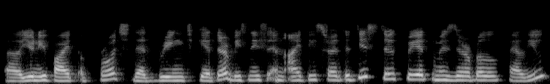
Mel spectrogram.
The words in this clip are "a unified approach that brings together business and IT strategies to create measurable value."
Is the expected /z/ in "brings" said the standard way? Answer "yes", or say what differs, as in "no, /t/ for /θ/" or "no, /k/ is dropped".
no, /z/ is dropped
